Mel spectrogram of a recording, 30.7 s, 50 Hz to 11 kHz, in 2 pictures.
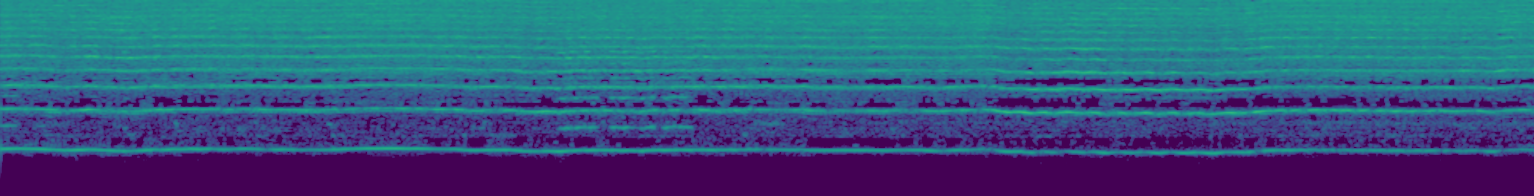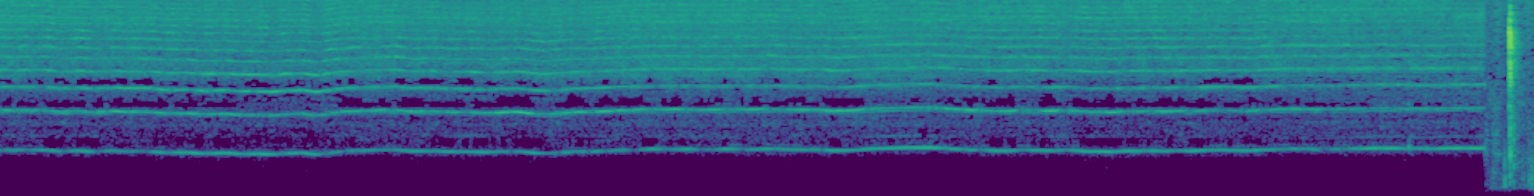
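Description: Hikoki SV13YA random orbital sander running steadily on wooden boards: a high-pitched motor whine whose pitch wavers slightly as the sander is moved and pressed.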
